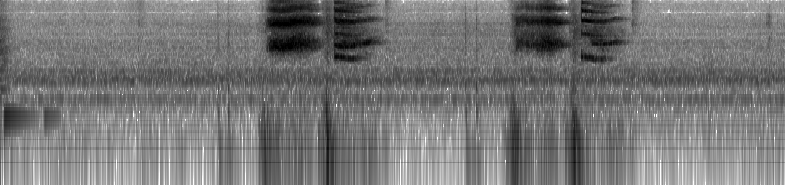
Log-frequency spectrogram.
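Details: Six-month-old Tesla Model Y with new Kimblade Carbon wiper blades on a clean windshield: two sweeps, each with a high, chirpy creak and a dull thump at reversal; original OEM wipers are silent.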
